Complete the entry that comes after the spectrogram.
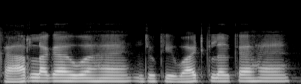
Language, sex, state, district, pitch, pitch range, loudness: Hindi, male, Jharkhand, Garhwa, 150 Hz, 145-150 Hz, -16 LUFS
